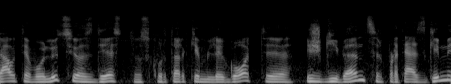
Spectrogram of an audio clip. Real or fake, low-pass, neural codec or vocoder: real; 9.9 kHz; none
